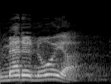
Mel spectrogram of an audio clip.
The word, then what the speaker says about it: metanoia: In the New Testament, we find the word, the Greek word metanoia, which if you're paying attention, sounds like the word paranoia.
